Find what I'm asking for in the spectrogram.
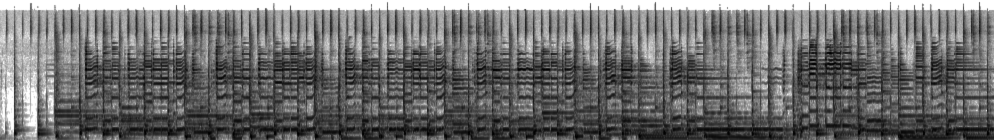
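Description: An instrumental rock track plays on its own: steady, loud electric guitar melody with layered harmonics over driving bass and drums, a regular beat pulsing throughout with no voices.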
